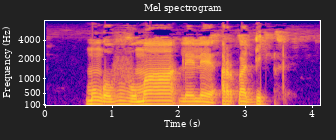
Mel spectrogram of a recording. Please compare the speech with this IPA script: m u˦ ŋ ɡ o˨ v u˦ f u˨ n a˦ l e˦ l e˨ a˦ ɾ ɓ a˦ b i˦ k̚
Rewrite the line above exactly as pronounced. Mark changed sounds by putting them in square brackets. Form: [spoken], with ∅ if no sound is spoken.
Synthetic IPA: m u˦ ŋ ɡ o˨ v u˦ [v] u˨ [m] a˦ l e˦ l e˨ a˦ ɾ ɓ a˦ [d] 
